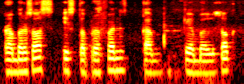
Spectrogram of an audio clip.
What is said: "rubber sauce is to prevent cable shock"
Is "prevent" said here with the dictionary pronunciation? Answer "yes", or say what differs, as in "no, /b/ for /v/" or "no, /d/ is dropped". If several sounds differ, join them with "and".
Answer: no, /f/ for /v/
